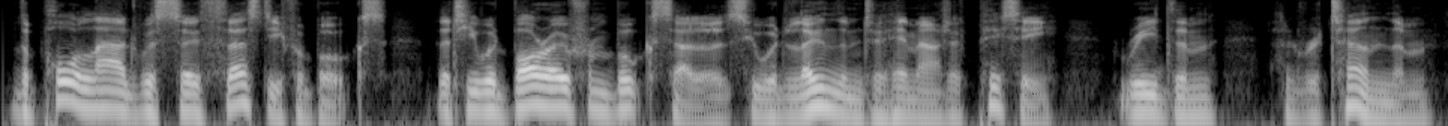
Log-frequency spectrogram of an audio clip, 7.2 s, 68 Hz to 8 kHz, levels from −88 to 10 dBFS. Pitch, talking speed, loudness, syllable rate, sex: 105 Hz, 230 wpm, -19 LUFS, 5.4 syllables/s, male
